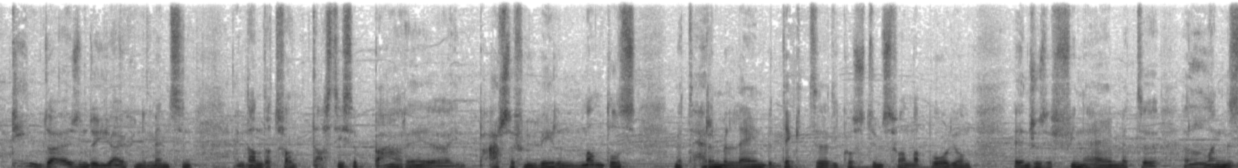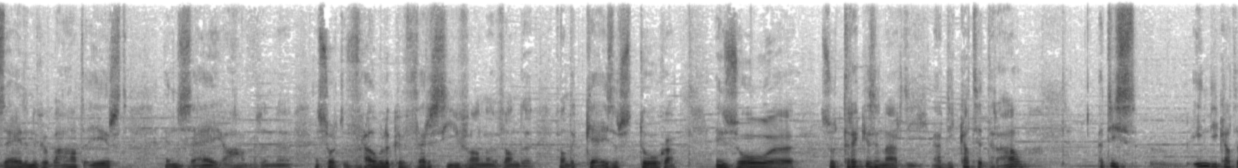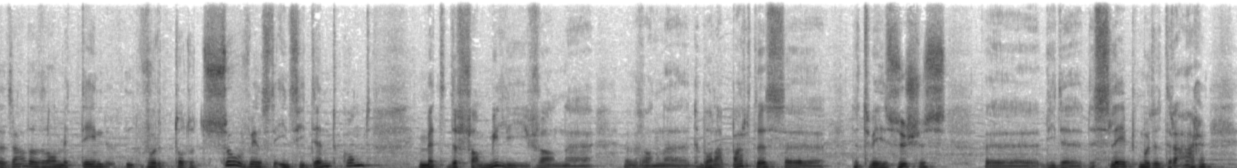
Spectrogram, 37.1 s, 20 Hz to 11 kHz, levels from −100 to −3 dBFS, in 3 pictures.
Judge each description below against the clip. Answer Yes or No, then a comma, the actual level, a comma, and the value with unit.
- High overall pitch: No, low, 115 Hz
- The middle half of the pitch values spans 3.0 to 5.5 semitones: Yes, average, 3.9 semitones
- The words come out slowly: No, average, 145 wpm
